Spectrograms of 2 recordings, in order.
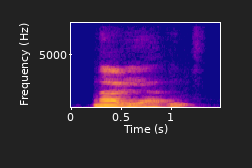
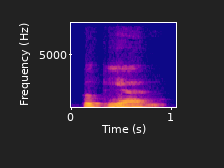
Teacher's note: குற்றிய லிகரத்தில் உள்ள இகரமும் ஒரு மாத்திரையிலிருந்து குறைந்து ஒலிக்கும். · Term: குற்றியல் இகரம்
